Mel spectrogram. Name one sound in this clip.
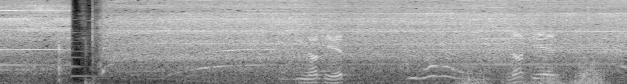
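A cordless drill whines and bores into brick.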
